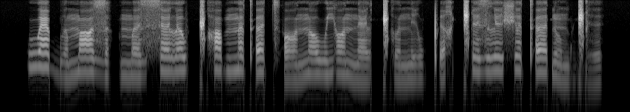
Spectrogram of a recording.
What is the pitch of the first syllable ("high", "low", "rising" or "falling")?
high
